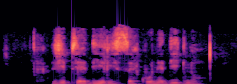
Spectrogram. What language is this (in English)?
Esperanto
